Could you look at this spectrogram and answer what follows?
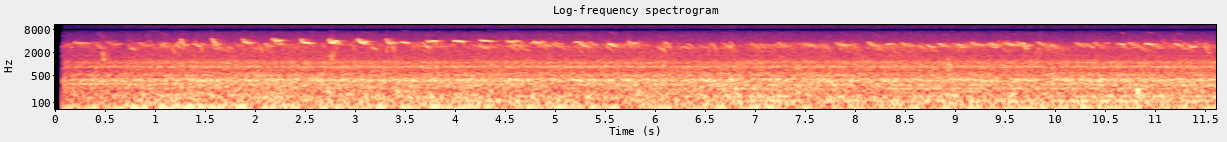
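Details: Three-day-old ducklings at a duck farm, many together, giving a dense chorus of high, rapid peeps repeated several times a second over a steady low hum and constant background noise.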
